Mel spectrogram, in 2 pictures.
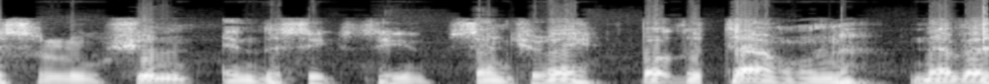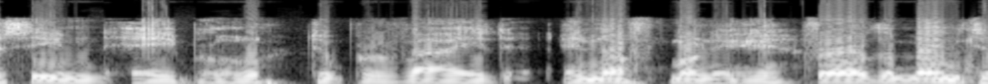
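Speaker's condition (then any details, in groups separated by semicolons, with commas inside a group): Motor neuron disease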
